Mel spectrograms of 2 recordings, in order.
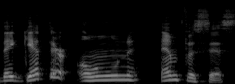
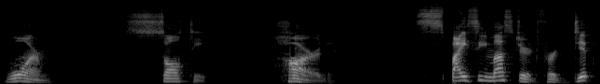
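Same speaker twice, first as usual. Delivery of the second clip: "Large", "brown", "warm", "salty", "hard" as five separate falling beats; every word its own line; 3 semitones lower than usual. Shown as a demonstration. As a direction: pause after each describing word, then flow into "Spicy mustard for dip". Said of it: "They all are so important that they get their own line".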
